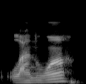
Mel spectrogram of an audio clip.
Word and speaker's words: Lanois: And obviously Daniel, is it Lanois?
